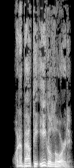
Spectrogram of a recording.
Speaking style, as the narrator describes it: I whispered to Tallgrass

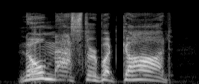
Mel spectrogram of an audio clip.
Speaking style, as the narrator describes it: he shouted

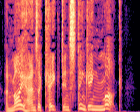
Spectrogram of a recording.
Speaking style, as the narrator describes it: Brian cried

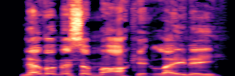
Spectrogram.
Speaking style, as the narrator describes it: he thundered cheerfully

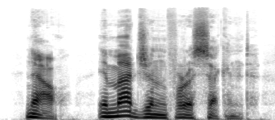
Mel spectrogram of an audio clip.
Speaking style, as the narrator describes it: Arik said gravely

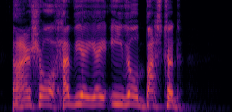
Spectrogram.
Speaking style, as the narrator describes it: shouted

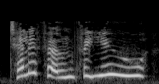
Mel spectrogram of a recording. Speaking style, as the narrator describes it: my mother called out

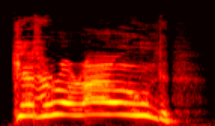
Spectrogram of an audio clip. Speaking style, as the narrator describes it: McNeil bellowed at his helmsman

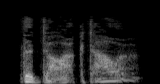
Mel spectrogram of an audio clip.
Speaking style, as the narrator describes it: He whispered the words

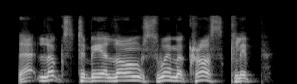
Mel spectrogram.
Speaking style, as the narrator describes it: Skintik called out to the warrior

